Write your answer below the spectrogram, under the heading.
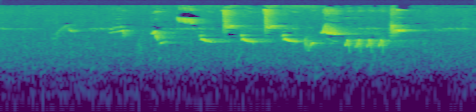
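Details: Nightingale in a lush green forest: slurred whistles open the phrase, followed by varied sharp chirps and a quick run of repeated clicking notes, all high and bright.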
